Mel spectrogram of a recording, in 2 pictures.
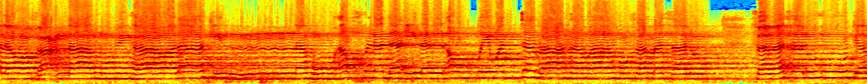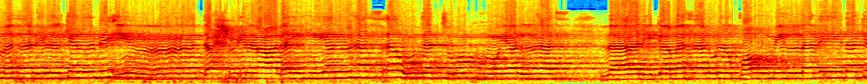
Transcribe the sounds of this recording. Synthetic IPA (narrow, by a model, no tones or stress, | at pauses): laɾɑfaʕnaː | ɦʊbɪɦaː | walaːkɪnː | aɦʊ | ʔaxlad̪aʔɪlaːlʔɑɾt̪ˤɨwat̪ːabaʕaɦawaːɦʊfamaθalʊ | famaθalʊɦʊkamaθalɪlkalbɪʔɪn | t̪aħmɪlʕalajhɪjalɦaθʔawt̪at̪ɾʊkɦʊjalɦaθ | ðaːlɪkamaθalʊlqɑwmɪlːaðiːnak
